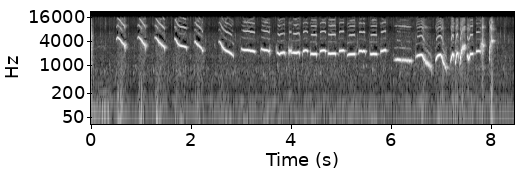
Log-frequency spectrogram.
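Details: White-rumped shama song used as a master for training caged birds. Clear downslurred whistles come first, then a fast run of repeated level whistles, ending in twisting, rising and falling phrases.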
